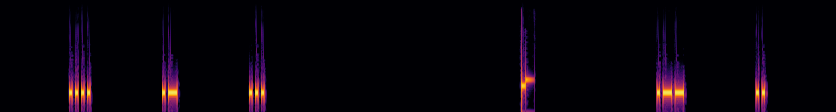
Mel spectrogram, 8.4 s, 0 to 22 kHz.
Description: Morse code, heard as a keyed tone, about 40 wpm, spaced as for 11 wpm, 700 Hz. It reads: HAS WI
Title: 8x Character Spacing - Top 100 Words - 40wpm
